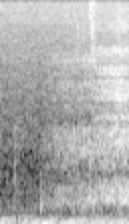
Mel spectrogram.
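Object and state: Nothing is struck.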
